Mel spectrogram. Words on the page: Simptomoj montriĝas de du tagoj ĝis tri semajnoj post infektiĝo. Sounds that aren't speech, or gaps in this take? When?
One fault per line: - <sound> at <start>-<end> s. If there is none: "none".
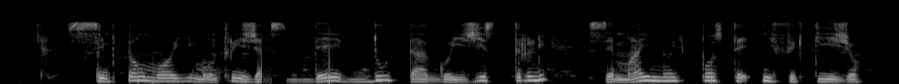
- dropout at 2.6-2.7 s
